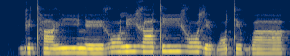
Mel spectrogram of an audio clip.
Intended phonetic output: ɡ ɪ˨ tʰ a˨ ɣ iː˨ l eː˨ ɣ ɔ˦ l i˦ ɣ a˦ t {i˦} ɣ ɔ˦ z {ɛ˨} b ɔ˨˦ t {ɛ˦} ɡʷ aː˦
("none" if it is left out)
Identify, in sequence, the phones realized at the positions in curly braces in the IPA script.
iː˦, ɪ˨, ɪ˦

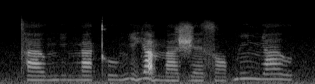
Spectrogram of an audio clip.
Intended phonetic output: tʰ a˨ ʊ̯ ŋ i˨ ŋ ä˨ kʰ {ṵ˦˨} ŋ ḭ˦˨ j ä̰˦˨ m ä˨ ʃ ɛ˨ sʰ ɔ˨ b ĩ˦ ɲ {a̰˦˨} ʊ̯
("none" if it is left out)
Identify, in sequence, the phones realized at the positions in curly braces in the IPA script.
u˨, a˦

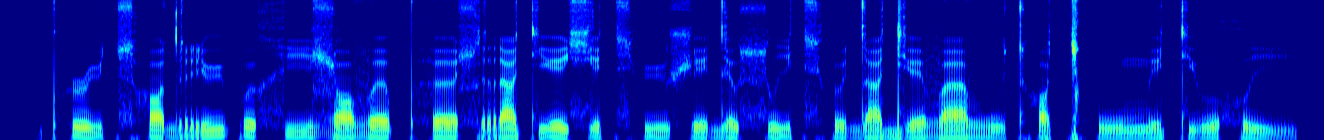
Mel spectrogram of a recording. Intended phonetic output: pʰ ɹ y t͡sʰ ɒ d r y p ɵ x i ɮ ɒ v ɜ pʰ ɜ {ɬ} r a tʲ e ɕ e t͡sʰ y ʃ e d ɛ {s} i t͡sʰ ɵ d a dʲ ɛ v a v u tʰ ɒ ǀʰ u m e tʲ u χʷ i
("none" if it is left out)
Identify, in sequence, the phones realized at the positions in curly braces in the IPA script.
ɬ, sʷ

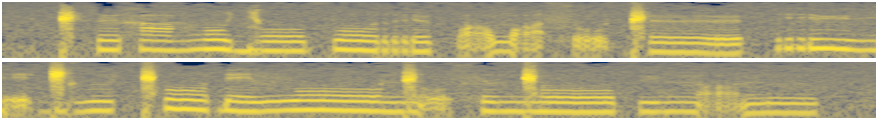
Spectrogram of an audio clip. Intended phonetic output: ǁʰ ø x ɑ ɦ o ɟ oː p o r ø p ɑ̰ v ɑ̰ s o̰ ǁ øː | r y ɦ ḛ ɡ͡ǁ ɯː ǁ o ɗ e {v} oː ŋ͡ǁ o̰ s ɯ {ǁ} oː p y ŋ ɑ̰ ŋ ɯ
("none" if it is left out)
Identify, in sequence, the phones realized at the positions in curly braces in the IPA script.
v, ŋ͡ǁ

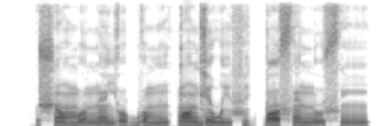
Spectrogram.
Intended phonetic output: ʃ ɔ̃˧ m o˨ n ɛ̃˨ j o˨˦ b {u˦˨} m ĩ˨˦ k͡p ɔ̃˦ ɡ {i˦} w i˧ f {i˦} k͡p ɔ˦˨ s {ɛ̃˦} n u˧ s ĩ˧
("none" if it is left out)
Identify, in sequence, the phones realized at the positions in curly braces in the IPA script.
o˦˨, e˦, i˦, ɛ̃˨˦

